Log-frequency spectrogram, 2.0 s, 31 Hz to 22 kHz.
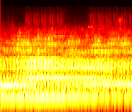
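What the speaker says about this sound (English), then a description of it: "Beautiful performing aerobatic aircraft." Bücker Jungmann biplane performing an aerobatic display at Flying Legends 2018, its propeller engine droning steadily and loudly overhead with a throbbing, buzzing tone throughout.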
